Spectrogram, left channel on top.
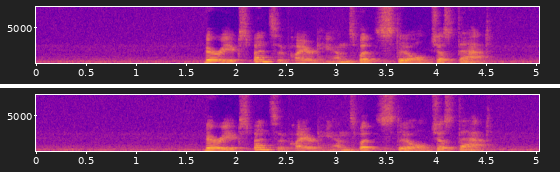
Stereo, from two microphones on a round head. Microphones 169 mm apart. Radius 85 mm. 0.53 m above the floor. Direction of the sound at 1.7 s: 30° left (ahead or behind).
